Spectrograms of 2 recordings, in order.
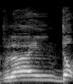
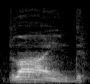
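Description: First: A vowel is added after the final d. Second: The word stops cleanly on the final d. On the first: The speaker calls it wrong. "これブラインドって言ってはダメですね。" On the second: The speaker calls it right. "ドドドで止めてください。"

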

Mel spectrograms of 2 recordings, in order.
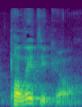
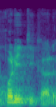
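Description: First: The stress falls on the first syllable. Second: The syllables are said evenly, Japanese style. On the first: "ポリのところにアクセントがありまして" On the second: "ちょっとカタカナ英語でいきますと"

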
